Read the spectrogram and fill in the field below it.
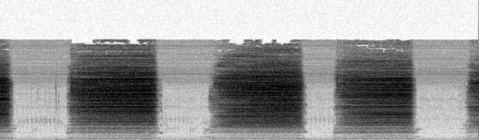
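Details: Barn owl nest box in Israel's Hula Valley in late June, nestlings hatched early June; three loud, breathy hissing screeches, each about a second long, separated by short quiet gaps.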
